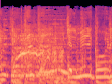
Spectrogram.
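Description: A cartoon horse whinny, a short wavering call about half a second in, over background music.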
